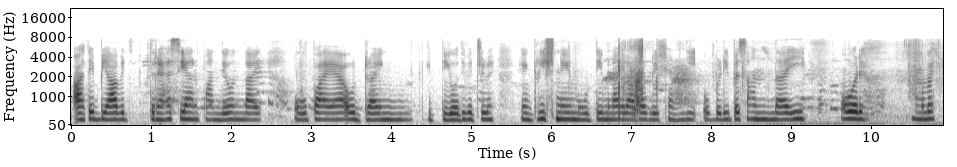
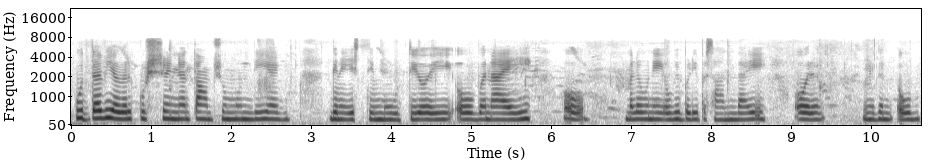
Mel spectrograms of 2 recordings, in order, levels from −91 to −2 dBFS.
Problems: echo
